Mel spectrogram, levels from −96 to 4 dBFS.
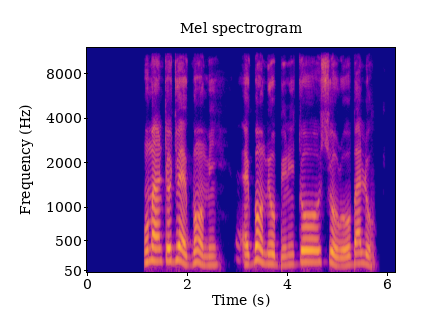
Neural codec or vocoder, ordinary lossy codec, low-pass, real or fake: none; none; 10.8 kHz; real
